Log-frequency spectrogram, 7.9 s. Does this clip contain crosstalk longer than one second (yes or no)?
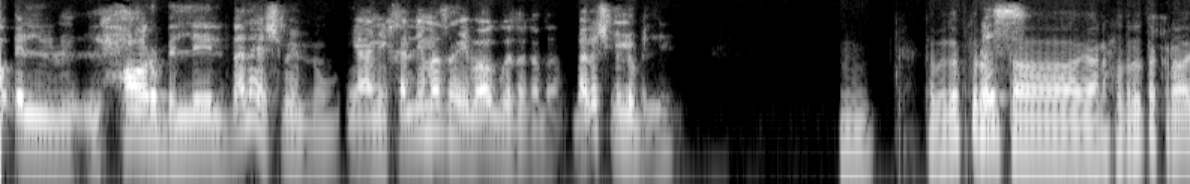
no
